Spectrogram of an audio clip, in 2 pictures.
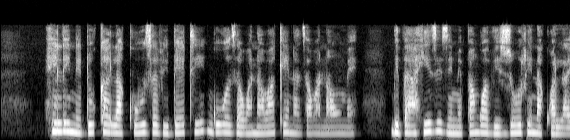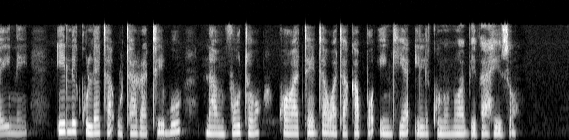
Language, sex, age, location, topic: Swahili, female, 25-35, Nairobi, finance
